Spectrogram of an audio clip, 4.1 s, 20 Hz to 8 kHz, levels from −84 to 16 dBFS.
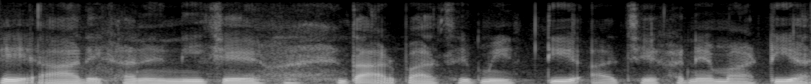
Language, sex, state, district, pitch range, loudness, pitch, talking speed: Bengali, female, West Bengal, Purulia, 140-150 Hz, -16 LUFS, 145 Hz, 160 wpm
